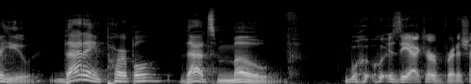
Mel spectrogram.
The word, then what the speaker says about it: mauve: According to Wiktionary, rhymes with stove is the UK way.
